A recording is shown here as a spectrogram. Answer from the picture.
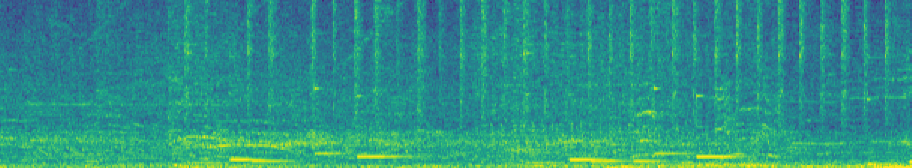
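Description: Arcade game machines playing simple electronic melodies of single beeping notes at changing pitches, over the steady din of a busy game room.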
